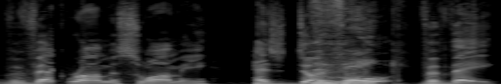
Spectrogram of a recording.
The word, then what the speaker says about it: Vivek: Vivek. Rhymes with cake.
